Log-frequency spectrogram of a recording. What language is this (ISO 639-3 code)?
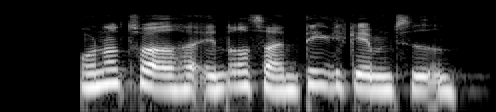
dan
